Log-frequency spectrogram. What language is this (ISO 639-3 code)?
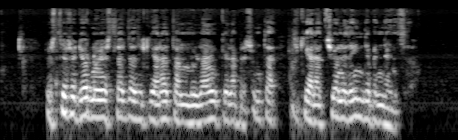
ita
